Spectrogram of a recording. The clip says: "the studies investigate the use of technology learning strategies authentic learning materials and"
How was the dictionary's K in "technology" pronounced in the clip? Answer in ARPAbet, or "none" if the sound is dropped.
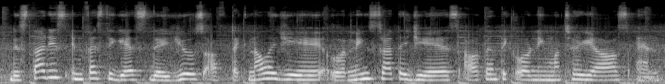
K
